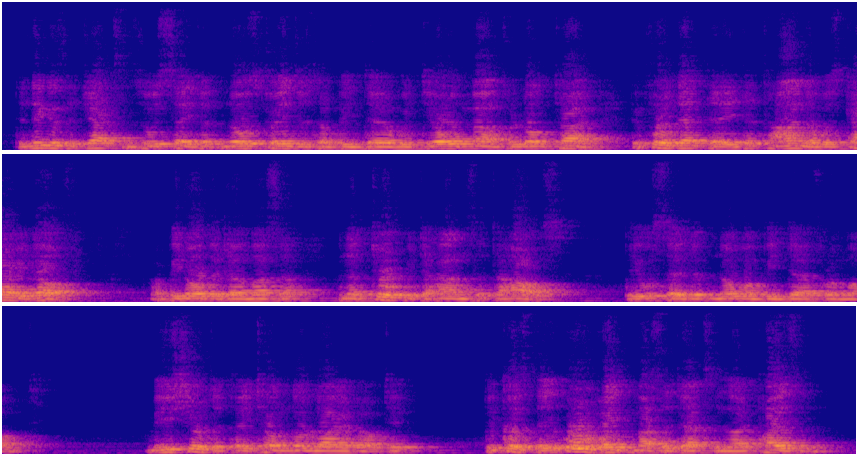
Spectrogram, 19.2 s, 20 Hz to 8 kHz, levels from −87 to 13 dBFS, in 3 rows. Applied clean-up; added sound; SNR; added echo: none; none; none; reverberation time 0.7 s.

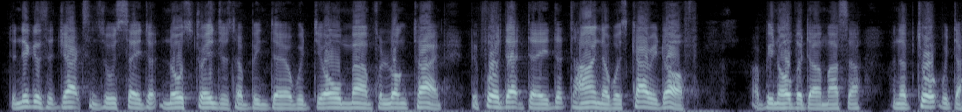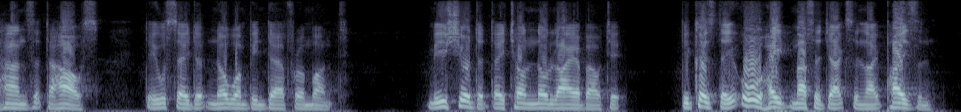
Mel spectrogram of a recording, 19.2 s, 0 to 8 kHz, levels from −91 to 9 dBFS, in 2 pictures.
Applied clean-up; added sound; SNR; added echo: none; none; none; none.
